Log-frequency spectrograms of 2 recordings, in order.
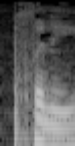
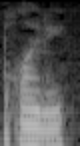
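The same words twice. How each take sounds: First: The first vowel is short, as in 'pin'. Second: The first vowel is long, as in 'pine'. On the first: The speaker calls it right. "they didn't have long vowel sounds in Latin, so it's pronounced Pliny" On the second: The speaker calls it wrong. "not Pliny"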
